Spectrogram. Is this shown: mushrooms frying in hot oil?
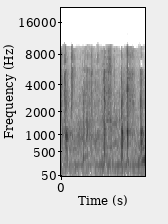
no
